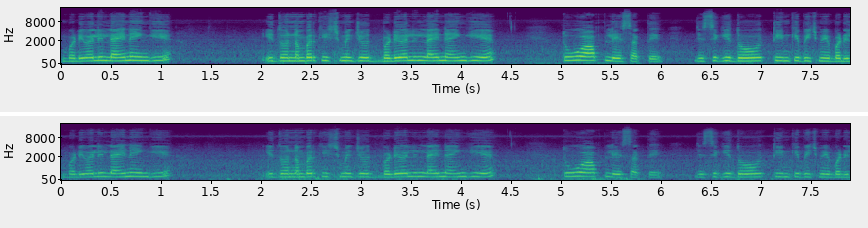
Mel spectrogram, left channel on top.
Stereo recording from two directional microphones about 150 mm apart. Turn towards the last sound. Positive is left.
turn(degrees=60)  # may be behind; listen again after turning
